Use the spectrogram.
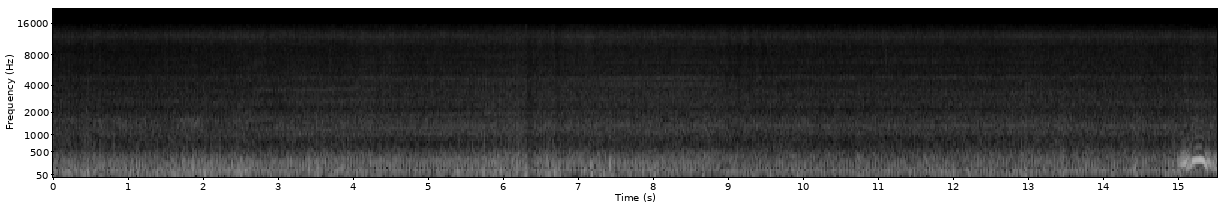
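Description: A motorcycle rides along a brand-new road surface, with a steady engine drone and wind rumble close to the rider throughout, rising slightly louder near the end.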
